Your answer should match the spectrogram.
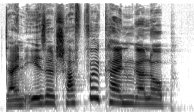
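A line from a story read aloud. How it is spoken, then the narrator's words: Mocking. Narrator (German): höhnt Bruno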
